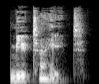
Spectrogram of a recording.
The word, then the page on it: mutate: British English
